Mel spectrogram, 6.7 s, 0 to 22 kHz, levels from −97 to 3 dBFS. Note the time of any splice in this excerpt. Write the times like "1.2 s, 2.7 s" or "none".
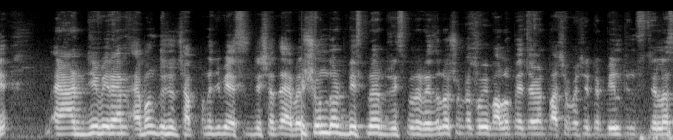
3.0 s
